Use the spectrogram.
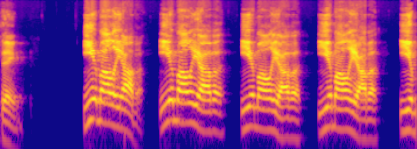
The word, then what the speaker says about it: Iamaleava: like the answers from Nico and yes the pronunciation thing IAM malava IAM malava IAM malava iam malava ala hold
